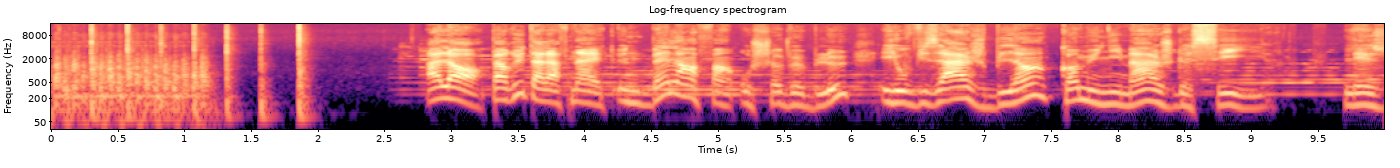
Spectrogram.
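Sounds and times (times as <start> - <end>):
door being kicked and punched: 0.0 - 2.0
speech: 2.8 - 9.9.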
